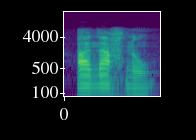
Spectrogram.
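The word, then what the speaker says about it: אנחנו: Nous, masculin ou féminin, ça se dira anahnu.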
